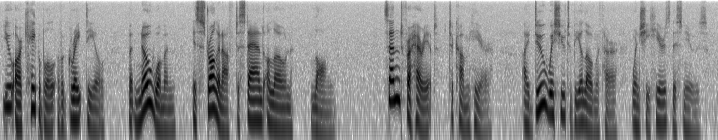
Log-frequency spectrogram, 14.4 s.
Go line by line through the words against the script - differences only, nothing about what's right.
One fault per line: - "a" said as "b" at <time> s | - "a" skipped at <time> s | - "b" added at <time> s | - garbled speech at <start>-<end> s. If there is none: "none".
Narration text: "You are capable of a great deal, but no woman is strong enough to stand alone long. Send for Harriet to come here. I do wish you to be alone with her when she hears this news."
none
